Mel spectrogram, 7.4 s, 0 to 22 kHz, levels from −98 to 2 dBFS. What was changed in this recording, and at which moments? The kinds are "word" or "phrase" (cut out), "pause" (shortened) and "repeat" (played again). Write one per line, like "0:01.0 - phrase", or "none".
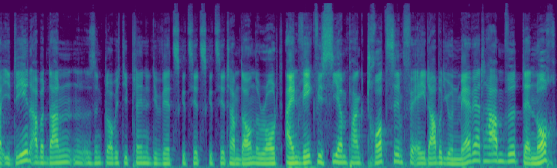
0:02.7 - repeat
0:03.8 - pause

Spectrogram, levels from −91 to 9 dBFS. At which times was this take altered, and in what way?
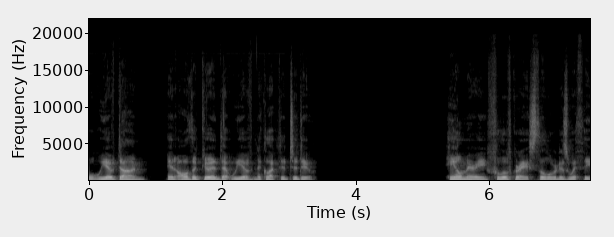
none

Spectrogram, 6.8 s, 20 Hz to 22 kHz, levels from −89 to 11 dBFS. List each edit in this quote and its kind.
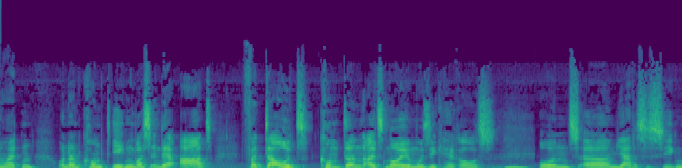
0:03.1 - pause
0:05.3 - pause

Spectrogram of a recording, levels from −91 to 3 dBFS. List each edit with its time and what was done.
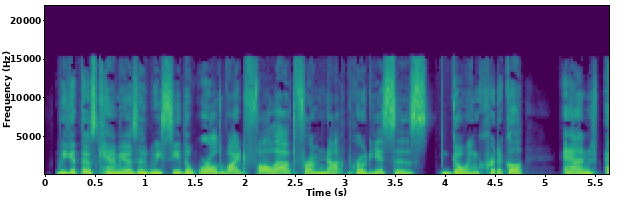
none

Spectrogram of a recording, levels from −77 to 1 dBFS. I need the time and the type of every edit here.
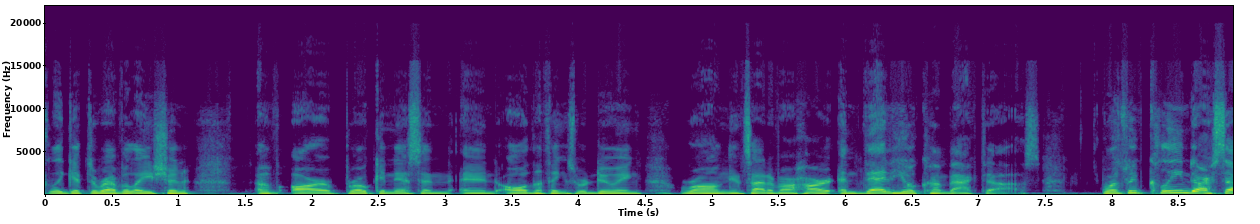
none

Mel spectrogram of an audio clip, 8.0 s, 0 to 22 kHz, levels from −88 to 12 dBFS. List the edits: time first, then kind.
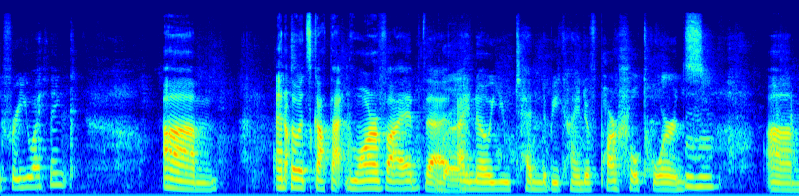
0:02.9 - word

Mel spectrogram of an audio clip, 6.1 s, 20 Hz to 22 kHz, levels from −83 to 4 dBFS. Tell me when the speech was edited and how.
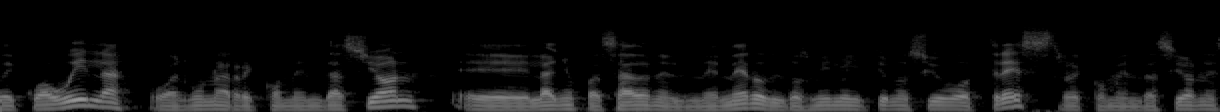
0:02.2 - pause

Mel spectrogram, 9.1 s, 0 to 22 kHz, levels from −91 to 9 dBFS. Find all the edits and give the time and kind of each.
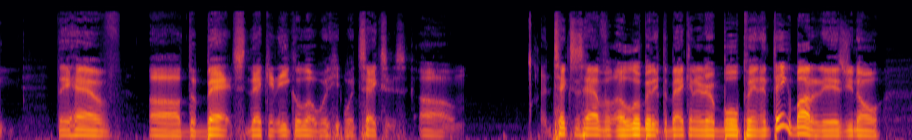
0:01.3 - pause
0:03.4 - word
0:04.1 - pause
0:06.6 - word

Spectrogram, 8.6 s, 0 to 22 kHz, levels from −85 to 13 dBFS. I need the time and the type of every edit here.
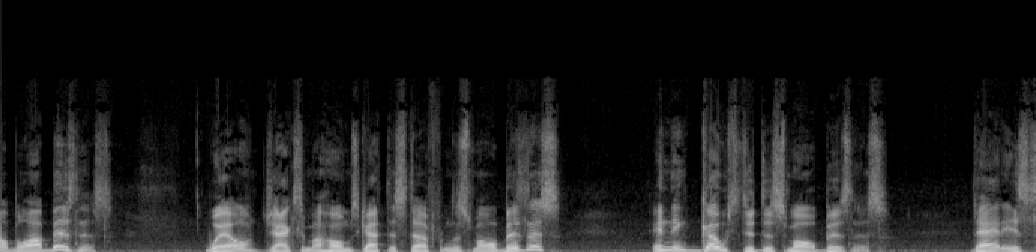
none

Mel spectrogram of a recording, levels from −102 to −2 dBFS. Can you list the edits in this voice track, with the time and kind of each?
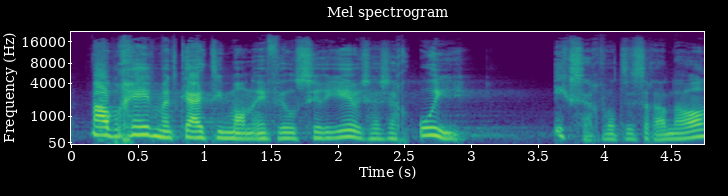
none

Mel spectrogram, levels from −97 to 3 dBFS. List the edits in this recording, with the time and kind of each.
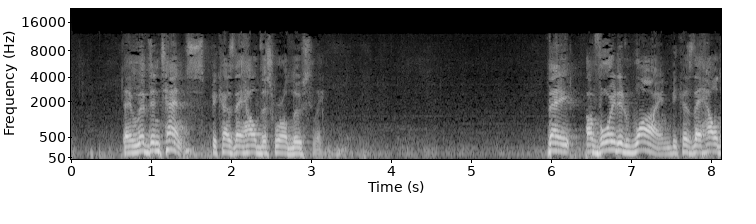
none

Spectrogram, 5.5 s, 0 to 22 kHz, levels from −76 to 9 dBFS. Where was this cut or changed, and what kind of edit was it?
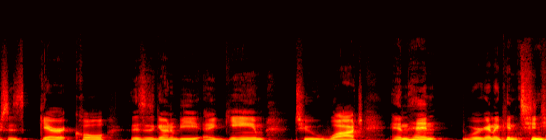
none

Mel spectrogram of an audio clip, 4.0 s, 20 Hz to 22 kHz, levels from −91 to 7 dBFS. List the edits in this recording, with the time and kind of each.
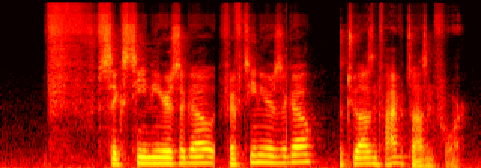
0:01.8 - word
0:02.8 - word

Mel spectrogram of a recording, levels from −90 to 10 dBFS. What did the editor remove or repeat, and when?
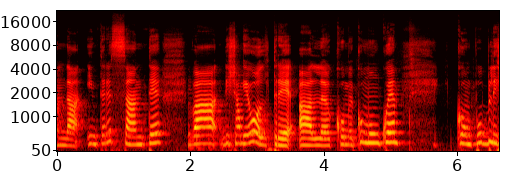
0:02.0 - word
0:02.8 - word
0:04.5 - phrase

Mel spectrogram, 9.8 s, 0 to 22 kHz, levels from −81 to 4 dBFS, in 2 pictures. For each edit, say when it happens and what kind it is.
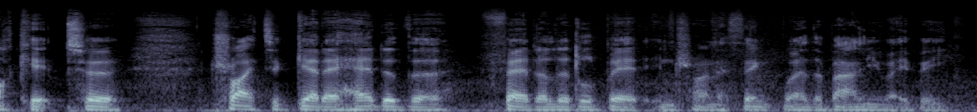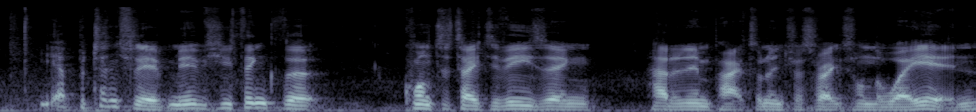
none

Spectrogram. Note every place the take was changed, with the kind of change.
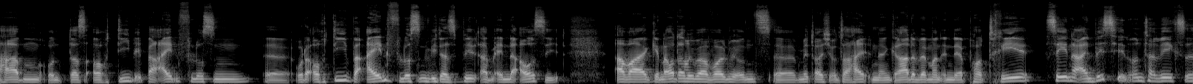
none

